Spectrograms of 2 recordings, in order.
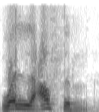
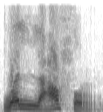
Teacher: الراء عند الوقف عليها ساكنة، وقبلها صاد ساكنة، وقبلها فتحة، فتحة العين. إذن نفخمها · Shown in: second take · لا نقول والعصر، لا نقول ذلك أبدا، بل نقول والعصر، نعاملها معاملة راء.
